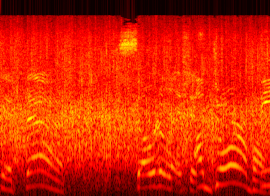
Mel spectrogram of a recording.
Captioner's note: audience clapping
